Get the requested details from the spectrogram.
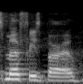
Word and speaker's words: Murfreesboro: It's Murfreesboro in Tennessee.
